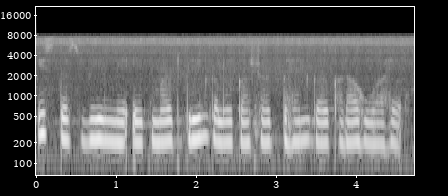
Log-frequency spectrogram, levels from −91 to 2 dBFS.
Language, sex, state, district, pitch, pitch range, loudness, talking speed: Hindi, female, Arunachal Pradesh, Longding, 210 Hz, 205-220 Hz, -15 LUFS, 165 wpm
